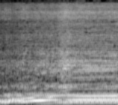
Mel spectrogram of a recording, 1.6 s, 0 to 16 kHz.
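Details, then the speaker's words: Raised 2-step rev limiter (4000 to 6500) race car with 349 engine, fully warmed up, base timing 10° BTDC: revs up then pitch eases down slowly and hangs above idle; owner suspects ECM relearn after battery disconnected for weeks, datalog pending. "yeah we'll see what that little idle hang is I'll do a data log for him I mean I'm not too worried about it it's a race car"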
